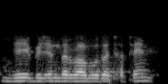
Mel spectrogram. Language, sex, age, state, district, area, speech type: Maithili, male, 18-30, Bihar, Supaul, rural, conversation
